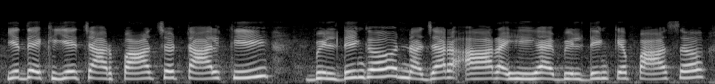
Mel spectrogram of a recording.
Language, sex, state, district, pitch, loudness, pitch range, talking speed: Hindi, female, Chandigarh, Chandigarh, 280 Hz, -13 LUFS, 265-305 Hz, 140 wpm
